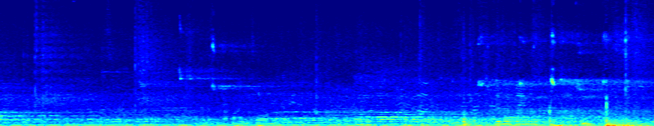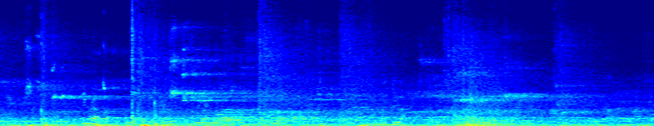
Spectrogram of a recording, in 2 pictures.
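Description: Shuttlecocks are struck with rackets, with sharp pops echoing in a large hall.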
